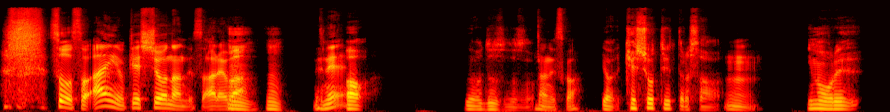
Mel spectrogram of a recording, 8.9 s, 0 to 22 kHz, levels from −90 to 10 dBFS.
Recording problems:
none

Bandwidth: 16 kHz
